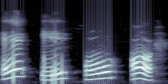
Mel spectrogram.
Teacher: जिन स्वरों के उच्चारण में मुख आधा खुलता है, याद रखिए, विव्रत में पूरा खुल रहा है, अर्ध में आधा खुल रहा है, उसे अर्धविव्रत स्वर कहते हैं।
